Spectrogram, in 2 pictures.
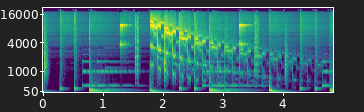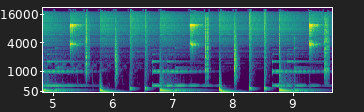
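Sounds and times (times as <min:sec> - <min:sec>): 
drums: 0:00.0 - 0:09.6
organ with delay: 0:01.8 - 0:05.8
slow eerie industrial beat: 0:01.8 - 0:05.8
synth: 0:01.8 - 0:05.8.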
